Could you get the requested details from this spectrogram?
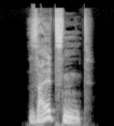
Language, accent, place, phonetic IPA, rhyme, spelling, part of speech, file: German, Germany, Berlin, [ˈzalt͡sn̩t], -alt͡sn̩t, salzend, verb, De-salzend.ogg
- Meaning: present participle of salzen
